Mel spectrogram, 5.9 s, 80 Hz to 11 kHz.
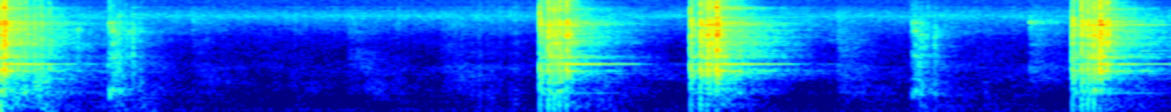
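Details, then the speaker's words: Aftermarket Bareco B16 Perkins diesel injector for an MF135 6-speed, on a hand pop tester at about 2,800 psi with no nozzle leakage; sharp crisp chirps on each slow lever pump, fuel atomizing with a good spray pattern. Healthy injector spray chirp. "and can you hear that chirping that that chirp just going slow that's the fuel atomizing that's what you're looking for"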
